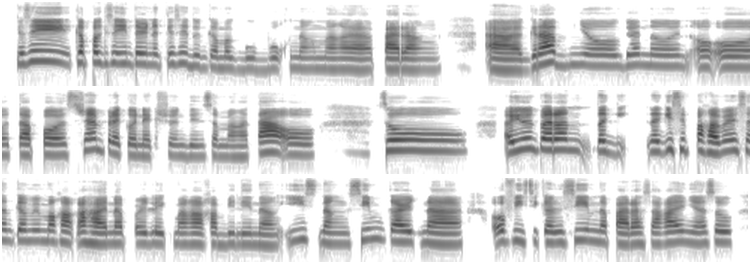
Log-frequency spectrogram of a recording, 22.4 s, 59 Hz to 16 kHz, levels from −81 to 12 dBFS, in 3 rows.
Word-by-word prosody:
Kasi 305 0 +6
kapag 285 0 -1
sa 280 0 -2
internet 265 -2 -1
kasi 265 +1 -8
do'n 230 -2 -12
ka 210 - -7
magbo-book 190 -1 -14
ng 195 -1 -12
mga 190 -1 -5
parang, 185 -1 -1 0.5
ah, 180 -1 +3
Grab 255 +7 +4
niyo 235 -2 -7
gano'n 235 -2 -8
oo, 215 0 -5
tapos 220 0 -1
siyempre 280 -6 +3
koneksiyon 205 0 -5
din 200 0 -11
sa 205 0 -7
mga 195 0 -9
tao. 225 -4 +4 0.7
So, 290 0 -1 1.1
ayun 305 +5 +4
parang 305 -2 +7
nag-i 260 -5 +1 0.2
nag-isip 275 +2 -1
pa 290 - +4
kami 265 +4 +5
saan 260 -3 -6
kami 250 0 -3
makakahanap 220 -3 +1
or 210 0 -5
like 210 -2 -7
makakabili 205 -1 -4
ng 185 -1 -5
es 260 +2 -5
ng 210 -2 -4
SIM 275 +5 -3
card 235 -3 +3
na 200 -2 +3 0.3
oo, 230 +3 -1
physical 230 -2 -4
SIM 260 +1 -1
na 225 - -3
para 205 -1 +1
sa 205 0 -6
kanya. 220 -1 -1
So, 225 +1 -5
225 Hz, 135 wpm, -24 LUFS, 205-255 Hz, 1.1 s, parang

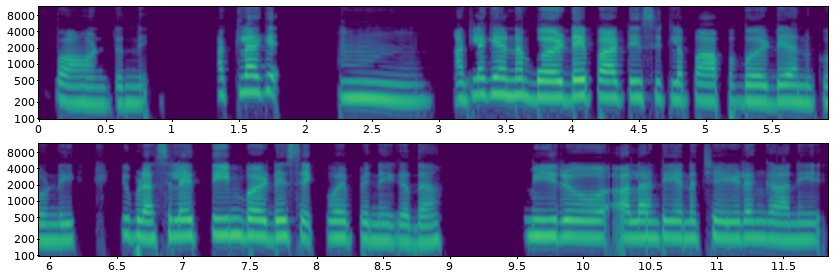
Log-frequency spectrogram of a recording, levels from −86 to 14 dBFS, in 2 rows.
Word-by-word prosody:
బాగుంటుంది. 195 -1 -5 0.6
అట్లాగే 310 +2 +3 0.5
హ్మ్. 235 -3 -2 0.4
అట్లాగే 275 +4 0
ఏమైనా 270 0 +2
బర్త్‌‌డే 245 +1 +8
పార్టీస్ 245 -1 +3
ఇట్లా 225 0 -4
పాప 215 -1 +1 0.2
బర్త్‌‌డే 210 0 0
అనుకోండి. 195 -1 -5 0.4
ఇప్పుడు 225 -3 +2
అసలే 230 +2 +1 0.2
థీమ్ 240 0 +3
బర్త్‌‌డేస్ 225 -1 +3
ఎక్కువైపోయినాయి 200 -3 -4
కదా! 180 0 -4 0.8
మీరు 230 0 +2 0.4
అలాంటి 215 +1 -1
ఏమన్నా 215 0 -4
చేయడం 215 0 -1
గాని? 200 0 -4
220 Hz, 110 wpm, -22 LUFS, 200-240 Hz, 0.8 s, బర్త్‌‌డే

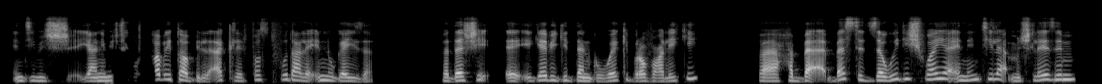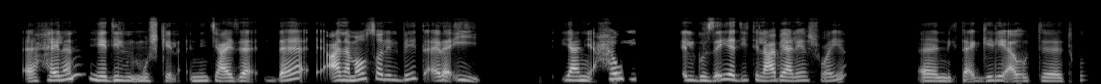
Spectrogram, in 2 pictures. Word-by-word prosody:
أنتِ 170 +1 -5
مش 165 -1 +3
يعني 160 +1 -2
مش 175 0 -7
مرتبطة 220 +3 0
بالأكل 160 0 -4
الfast 215 +5 -11
food 225 -1 -5
على 185 -5 -1
إنه 195 -2 -2
جايزة، 160 -4 -2 0.7
فده 175 +3 +4
شيء 210 +4 +2
إيجابي 195 +5 +1
جدًا 175 -3 -1
جوّاكِ 155 +5 -4
برافو 160 -1 -1
عليكِ. 155 +4 -2 0.8
فحابّة - - +3
بس 255 - 0
تزوّدي 200 +6 -1
شوية 250 +1 +3
إن 190 0 -2
أنتِ 235 +4 -4
لأ، 245 -1 -2
مش 160 +3 +1
لازم 225 +2 +1 0.5
آآ - - +2
حالًا. 200 +5 +2 0.2
هي 195 -5 +5
دي 185 +2 -1
المشكلة، 85 - -2
إن 170 - -3
أنتِ 175 0 -3
عايزة 160 +1 +4
ده 185 +10 +3 0.2
على 195 -1 +7
ما 195 - +3
أوصل 260 0 +1
البيت 215 +6 -5
ألاقيه، 190 +1 +1 0.8
يعني 190 -2 +3
حاولي 250 -1 -1 0.5
الجزئية 195 +3 +2
دي 195 -2 -1
تلعبي 185 -2 +3
عليها 175 +3 +1
شوية، 185 +2 -6 0.7
آآ، 165 0 +1
إنِّك 155 0 -4
تأجّلي 180 +6 0
أو 155 0 -1
ت 165 - -14
تكو 160 +5 -4
185 Hz, 145 wpm, -24 LUFS, 165-210 Hz, 0.8 s, على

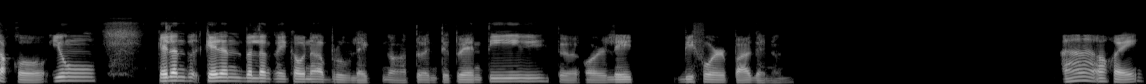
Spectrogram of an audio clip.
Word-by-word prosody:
ako, 105 0 0
'yung 175 0 -1 0.6
kailan-kailan 165 -1 +6
ba 150 - +5
lang 145 -2 +4
ikaw 130 -1 +1
na-approve? 115 -4 -3
Like 100 -1 -7
mga 105 -3 -10
2020. 145 +8 -2 0.3
Or 105 -1 -5
late 115 +1 -1 0.4
before 115 -1 -2
pa, 100 +1 -1
gano'n? 90 -1 -14 2.7
Ah, 170 -3 -1
okay. 120 +4 -1
120 Hz, 90 wpm, -24 LUFS, 105-150 Hz, 2.7 s, kailan-kailan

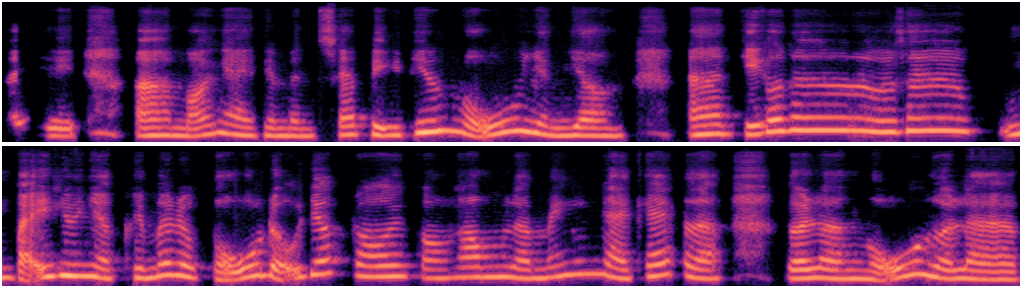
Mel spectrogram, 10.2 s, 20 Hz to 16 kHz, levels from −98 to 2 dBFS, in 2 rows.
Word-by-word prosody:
tại - - -8
vì, 190 -1 -3 0.3
à, 205 0 +1
mỗi 195 +5 -2
ngày 225 -7 -2
thì 200 - -3
mình 190 -1 -3
sẽ 220 +3 -3
bị 210 -1 +1
thiếu 285 +3 +5
ngủ 280 +1 +1
dần 210 -6 +1
dần, 195 -2 0 0.3
à, 230 +2 +1
chỉ 225 0 +2
có 305 +3 +4
thứ 335 - +2 0.5
thứ 325 -1 +1 0.3
Bảy, 270 +6 +2
Chủ 305 - +7
Nhật 255 -6 +1
thì 245 - 0
mới 285 +6 +2
được 280 -5 +1
ngủ 265 +9 +1
đủ 275 -3 +1
giấc 345 +1 0
thôi, 280 0 +1
còn 235 0 -4
hông 265 +1 0
là 235 -4 0
mấy 250 +6 -2
cái 340 - -4
ngày 270 -10 -1
khác 305 +3 -1
là, 230 -5 0 0.3
gọi 230 0 +3
là, 235 -2 +2
ngủ, 220 +3 0
gọi 255 -8 +2
là, 205 -3 0
240 Hz, 240 wpm, -22 LUFS, 215-285 Hz, 0.5 s, Chủ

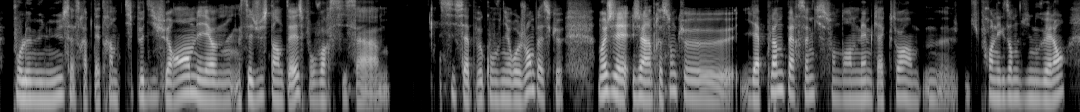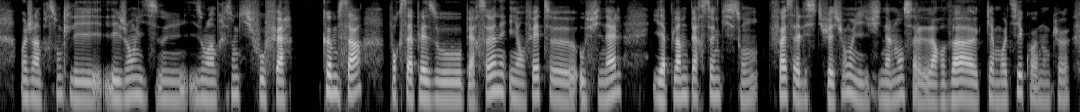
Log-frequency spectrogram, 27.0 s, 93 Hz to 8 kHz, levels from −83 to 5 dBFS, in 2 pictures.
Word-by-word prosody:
pour 170 -2 0
le 160 - +3
menu, 155 +3 -4
ça - - +1
sera - - -5
peut-être - - -6
un 165 - -7
petit - - -3
peu 170 - -4
différent 165 +2 +3
mais 175 -5 +1
hem, 155 -1 0
c'est 165 - +1
juste 175 +2 +3
un 155 -1 0
test 195 - +3
pour - - -9
voir 155 0 -2
si 80 - -2
ça 75 -3 0 0.8
si 190 - -3
ça 160 -3 +3
peut 155 - -7
convenir 160 -1 -6
aux 155 - +1
gens» 210 +7 +1
parce - - 0
que - - -8 0.4
moi, 195 - +8
j'ai 185 -5 +10
j'ai 170 - +3
l'impression 160 +6 +4
qu'il 160 - -3
y 165 - -4
a 155 - +7
plein 210 +7 +3
de 225 - -3
personnes 185 -3 0
qui - - -2
sont 170 - -3
dans 160 0 -7
le 160 - -9
même 160 0 -3
cas 155 - -4
que - - -11
toi 170 0 -1
hein. 155 -2 -6
Me 165 -1 -13
j - - -19 0.2
tu - - -11
prends 180 - -2
l'exemple 170 0 -3
du 160 +1 -11
Nouvel 160 0 0
An, 190 +3 +1 0.4
moi 175 - -1
j'ai 165 -1 0
l'impression 160 +4 -2
que 185 - -3
les 155 -1 -4
les 165 - -4
gens, 175 +3 -2
ils 180 -2 -7
se - - -2 0.4
ils 165 - -8
ont - - -5
l'impression 170 +4 -4
qu'il - - -2
faut 170 0 -4
faire 165 -1 +5 0.4
comme 200 -2 +3
ça 185 +3 +6 0.3
pour 180 - -5
que - - +3
ça 165 - +6
plaise 165 -2 +1
aux 155 -1 -3
personnes 210 +7 +2
et 160 -2 -4
en 150 - -4
fait, 180 +3 +1
heu, 155 -2 -2
au - - -3
final, 170 +6 +2 0.4
il - - -9
y - - +5
a - - +6
plein 175 -1 +3
de - - -6
personnes 180 0 +1
qui - - -1
sont 155 0 -5
face 180 0 +3
à 160 - +3
des 155 - -10
situations 155 +6 0
et 155 -5 -7
finalement 160 -1 -4
ça - - +3
leur 145 - -1
va 160 0 +4
qu'à 165 - -2
moitié 155 +7 -4
quoi. - - -6
Donc, 150 0 -12
heu, 80 - -6
165 Hz, 235 wpm, -22 LUFS, 155-180 Hz, 0.8 s, j'ai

